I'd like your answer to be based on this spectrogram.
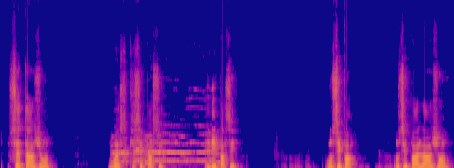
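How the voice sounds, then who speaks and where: A man from Réunion speaking straight to his viewers, halting and full of restarts, pleading for help after a cyclone. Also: medium pitch. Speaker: vlogger appealing for donations. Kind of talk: emotional appeal to camera.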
